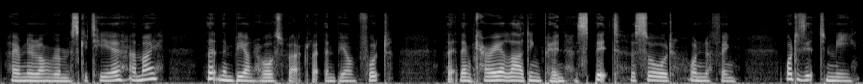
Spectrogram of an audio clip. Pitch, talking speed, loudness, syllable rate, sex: 175 Hz, 235 wpm, -18 LUFS, 6.4 syllables/s, female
